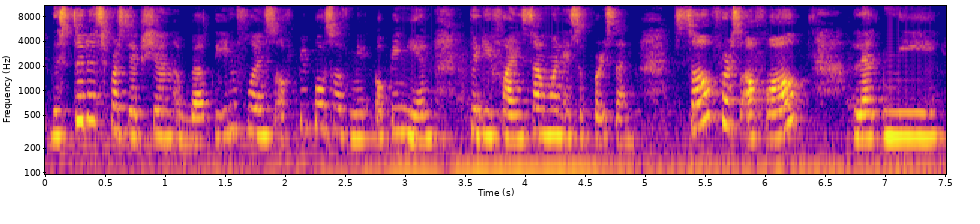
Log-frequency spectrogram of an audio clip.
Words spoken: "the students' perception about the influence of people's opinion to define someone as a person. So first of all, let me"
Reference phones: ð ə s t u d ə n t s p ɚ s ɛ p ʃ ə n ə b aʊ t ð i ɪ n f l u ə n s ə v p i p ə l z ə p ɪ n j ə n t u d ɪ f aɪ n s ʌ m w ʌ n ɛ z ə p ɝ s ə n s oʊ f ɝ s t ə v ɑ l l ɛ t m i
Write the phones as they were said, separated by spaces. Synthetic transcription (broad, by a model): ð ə s t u d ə n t s p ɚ s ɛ p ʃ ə n ə b aʊ t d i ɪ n f l u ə n s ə f p i p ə l s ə p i n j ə n t u d ɪ f aɪ n s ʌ m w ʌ n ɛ s ə p ɝ s ə n s oʊ f ɝ s t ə f ɑ l l ɛ t m i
